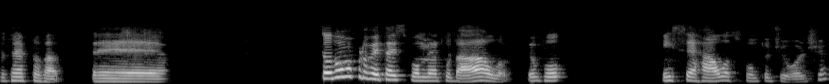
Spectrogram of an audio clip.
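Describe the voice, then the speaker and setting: A man with a high pitch and lively intonation at a moderate pace, with long, frequent pauses and big swings in loudness. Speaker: programming workshop teacher. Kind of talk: online lecture.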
